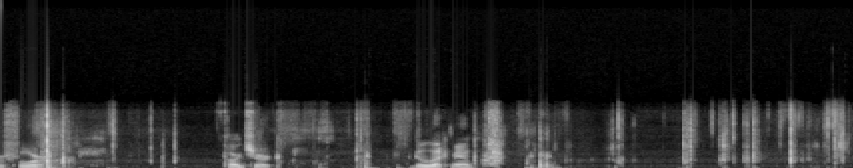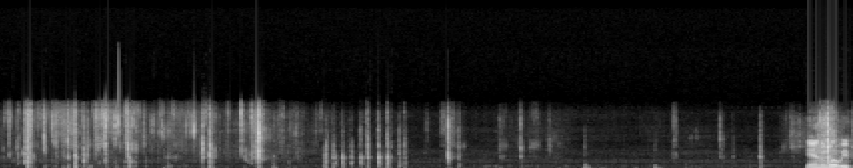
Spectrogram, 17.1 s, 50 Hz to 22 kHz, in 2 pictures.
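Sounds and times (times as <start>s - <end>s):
card pack packaging crinkling: 6.8s - 13.1s.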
